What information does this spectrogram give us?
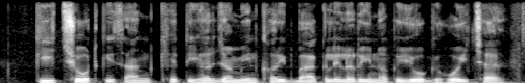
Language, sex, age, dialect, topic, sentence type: Maithili, male, 46-50, Southern/Standard, agriculture, statement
